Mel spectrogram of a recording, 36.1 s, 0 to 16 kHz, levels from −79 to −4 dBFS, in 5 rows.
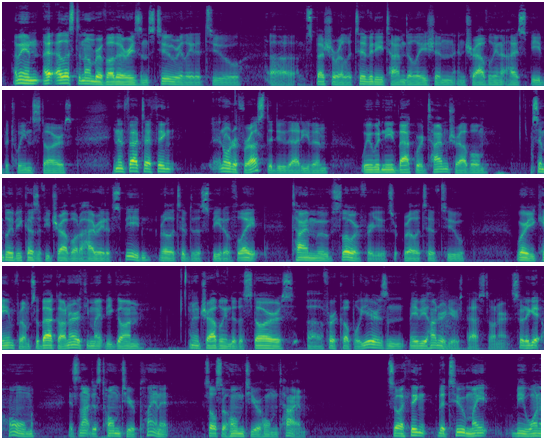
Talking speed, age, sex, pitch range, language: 205 wpm, 30-49, male, 85-105 Hz, Danish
